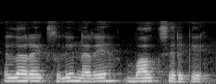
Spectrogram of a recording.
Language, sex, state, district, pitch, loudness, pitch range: Tamil, male, Tamil Nadu, Namakkal, 155 Hz, -15 LUFS, 145-160 Hz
